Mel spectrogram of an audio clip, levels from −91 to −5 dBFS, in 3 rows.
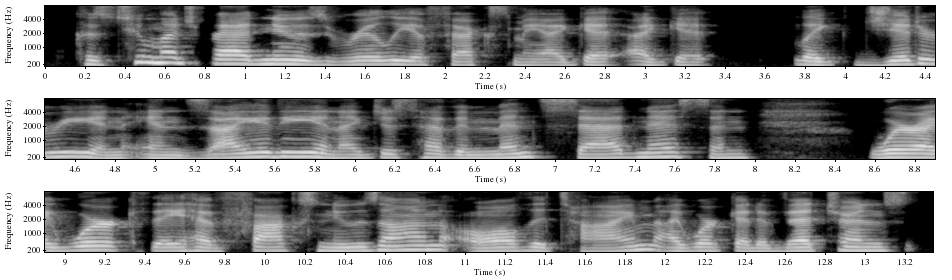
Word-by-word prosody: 'Cause 185 -2 -3
too 280 +9 -1
much 255 -1 +3
bad 210 -1 +5
news 195 -5 +3
really 180 +2 0
affects 160 -2 -6
me, 145 -1 -5
I 145 - -2
get 155 +1 -2
I 160 -4 -2
get, 150 0 -7 0.4
like, 160 -4 0
jittery 205 +8 +1
and 145 -3 -2
anxiety, 170 +9 +1
and 170 -5 -1
I 155 - -3
just 170 +1 -6
have 170 -3 -3
immense 170 +7 0
sadness 195 +5 0
and, 165 0 -5 0.6
where 185 +3 +5
I 175 -2 +6
work, 195 +3 +2
they 165 -1 0
have 160 -3 -1
Fox 170 -1 -1
News 170 +1 -1
on 210 +2 +2
all 160 -3 0
the 165 -1 -2
time. 160 +6 -2
I 155 -5 -2
work 170 +2 -3
at 150 - -1
a - - -2
veterans 170 +2 +1
170 Hz, 175 wpm, -22 LUFS, 160-195 Hz, 0.6 s, I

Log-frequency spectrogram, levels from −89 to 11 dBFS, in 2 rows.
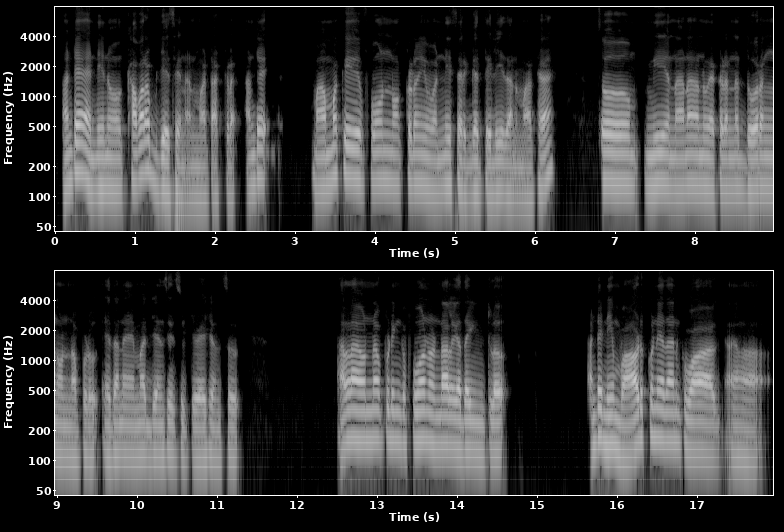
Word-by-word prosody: అంటే 155 +7 +4 0.2
నేను 120 0 0 0.2
cover 165 +6 +5
up 140 -7 -7
జేశానన్నమాట 100 -3 -2
అక్కడ. - - -6 0.2
అంటే 150 +5 0 0.7
మా 120 - +1
అమ్మకి 155 +4 0 0.2
ఫోన్ 140 -1 -1
నొక్కడం 130 +1 -3
ఇవన్నీ 120 +1 -2
సరిగ్గా 110 0 -1
తెలియదన్నమాట. 105 -3 -3 0.8
సో 140 - +3 0.6
మీ 130 +1 0 0.2
నాన్న 120 +2 0 0.2
నువ్వు 125 -1 0
ఎక్కడైనా 120 +1 -2
దూరంగా 120 0 +2
ఉన్నప్పుడు 110 0 -4 0.2
ఏదైనా 115 +1 -2
ఎమర్జెన్సీ 115 +1 -2
సిచ్యుయేషన్స్ 105 0 -4 1.4
అలా 160 +2 +5
ఉన్నప్పుడు 160 0 0
ఇంగ 150 -1 -3
ఫోన్ 155 0 +3
ఉండాలి 140 -1 +4
గదా! 125 0 +3
ఇంట్లో. 120 +1 0 1.1
అంటే 140 +5 +2
నేను 140 -2 +1
వాడుకునే 160 +8 +4
దానికి 150 -2 0
వా 120 - +7 0.4
ఆహ్, 105 -2 -3
120 Hz, 125 wpm, -23 LUFS, 110-140 Hz, 1.4 s, వా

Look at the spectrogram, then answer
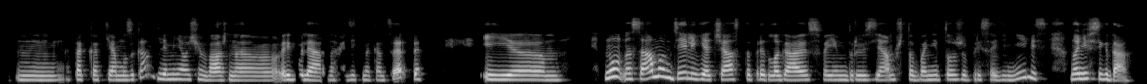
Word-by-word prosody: М, 205 0 -2
так 225 -1 -1
как 210 -1 -6
я 210 -1 +1
музыкант, 220 - -4
для 245 -3 +2
меня 240 0 +1
очень 230 -1 -3
важно, 195 -1 0
э, - - +3
регулярно 205 -2 +1
ходить 210 +2 -9
на 210 -1 -6
концерты. 205 +4 -1 0.6
И, 220 - +4
э, 210 -1 +3 0.4
ну, 345 +6 +6
на 250 -5 0
самом 315 +8 +4
деле 270 -1 +1
я 230 -3 +3
часто 225 +1 -1
предлагаю 210 -2 +2
своим 210 -1 -3
друзьям, 210 +1 -2
чтобы 215 -2 -3
они 215 +1 0
тоже 225 0 -1
присоединились, 225 +7 -4 0.2
но 245 - +3
не 255 +1 +6
всегда. 240 -8 -1
215 Hz, 165 wpm, -20 LUFS, 205-235 Hz, 0.6 s, ну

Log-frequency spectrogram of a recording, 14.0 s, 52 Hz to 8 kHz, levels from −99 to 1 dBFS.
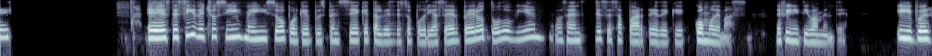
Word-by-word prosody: sí. - - -20 2.0
Este, 265 +1 +9
sí, 345 +5 +3
de 300 - +2
hecho, 300 +1 -3
sí 290 -1 0
me 250 -3 0
hizo 245 0 0
porque 200 -3 -3
pues 200 0 -10
pensé 205 +1 -5
que 220 - -4
tal 200 -3 -4
vez 185 0 -7
eso 195 +1 -9
podría 180 -2 -5
ser, 205 +3 -3
pero 235 +6 +1
todo 250 -1 -3
bien, 265 +4 -4
o 220 - -10
sea, 215 -1 -3
en 215 - -6 0.2
es 240 0 -6
esa 220 - -7
parte 190 -2 -3
de 175 -1 -8
que 175 -1 -11
como 205 -2 +3
de 180 -2 -3
más, - - -14 0.4
definitivamente. 200 -1 -3 0.8
Y 260 -2 +6
pues. 245 0 +6
220 Hz, 145 wpm, -21 LUFS, 200-260 Hz, 2.0 s, Este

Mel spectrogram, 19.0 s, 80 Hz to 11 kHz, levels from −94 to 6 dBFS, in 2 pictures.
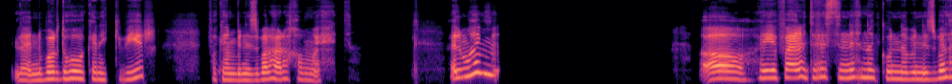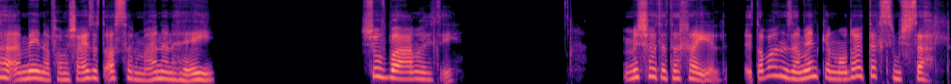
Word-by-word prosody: لإن 200 0 -1
برضه 230 +1 +2
هو 250 -1 +4
كان 225 -1 -5
الكبير، 225 +8 -2 0.5
فكان 205 -2 -4
بالنسبة 200 +2 0
لها 230 -1 +3
رقم 220 -3 -7
1. 195 - -6 1.2
المهم 370 - +3 2.0
آه. 235 -2 +5
هي 265 0 +3
فعلًا 275 +2 +5
تحِس 275 +1 -4
إن 260 +1 0
إحنا 280 -1 0
كُنّا 235 -3 -2
بالنسبة 225 +2 0
لها 275 -5 +1
أمانة، 235 -1 +2
فمش 210 +1 -3
عايزة 250 +3 +1
تأثّر 245 -1 -3
معانا 225 +4 -2
نهائيًا. 205 0 -1 1.4
شوف 310 -3 -1
بقى 250 -4 +5
عملت 225 -2 -5
إيه. - - -13 1.6
مش 275 +7 +1
هتتخيّل. 250 -6 -1 0.3
طبعًا 320 +5 -2
زمان 260 +4 +2
كان 265 -4 -4
موضوع 225 +7 -1
التاكسي 320 -4 -3
مش 225 - 0
سهل، 225 -1 0
240 Hz, 125 wpm, -23 LUFS, 220-270 Hz, 2.0 s, آه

